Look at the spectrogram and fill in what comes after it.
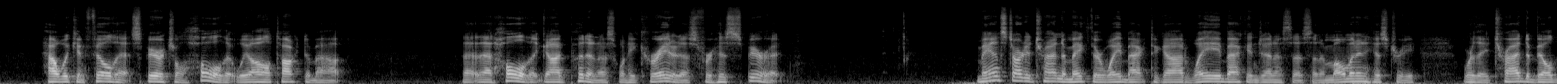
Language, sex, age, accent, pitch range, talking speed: English, male, 50-69, American, 100-125 Hz, 195 wpm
